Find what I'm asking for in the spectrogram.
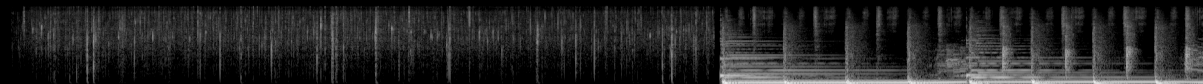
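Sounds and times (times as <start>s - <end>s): food sizzling in hot oil: 0.1s - 7.2s
oil crackles and pops: 0.1s - 7.2s.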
